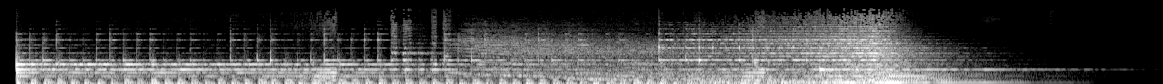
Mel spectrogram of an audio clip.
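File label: Crime Sting, No Percussion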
